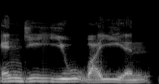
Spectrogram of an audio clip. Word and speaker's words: Nguyen: So like mm, NGUYEN is not like, it's hard to pronounce, right? But yeah. it's just Nguyen. The G is more often silent.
